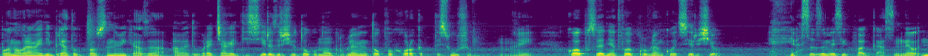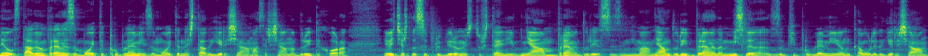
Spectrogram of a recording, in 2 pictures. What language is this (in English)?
Bulgarian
